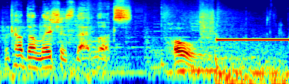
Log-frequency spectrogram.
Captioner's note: beep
